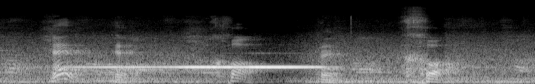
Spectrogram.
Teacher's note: খটা হচ্ছে আমাদের বাংলা খ এর মত খ এই সাউন্ডটা আসতে হবে কিন্তু একটু ঝাজালো খসখসে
